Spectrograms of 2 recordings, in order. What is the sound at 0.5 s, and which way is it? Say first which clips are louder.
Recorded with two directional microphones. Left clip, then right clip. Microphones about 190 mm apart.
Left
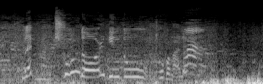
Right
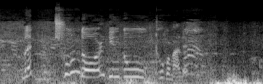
Speech: right 3 dB; 5° right (ahead or behind).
